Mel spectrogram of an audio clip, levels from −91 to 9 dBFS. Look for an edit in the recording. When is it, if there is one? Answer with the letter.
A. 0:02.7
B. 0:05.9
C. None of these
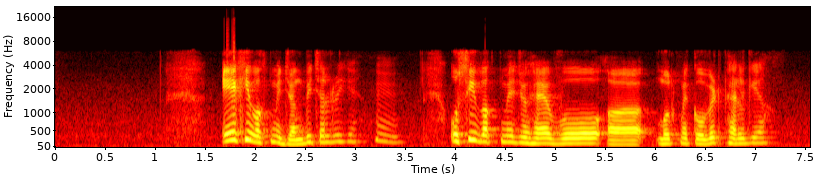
C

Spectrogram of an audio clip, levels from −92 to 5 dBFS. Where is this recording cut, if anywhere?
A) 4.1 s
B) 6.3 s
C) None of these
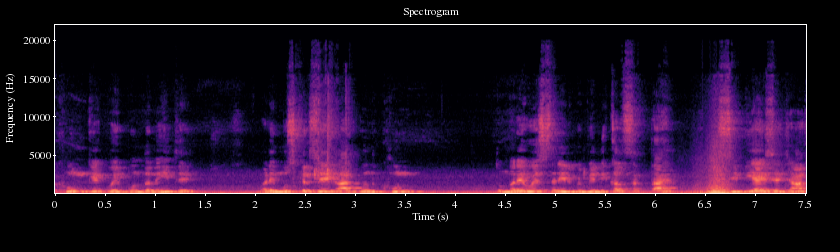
B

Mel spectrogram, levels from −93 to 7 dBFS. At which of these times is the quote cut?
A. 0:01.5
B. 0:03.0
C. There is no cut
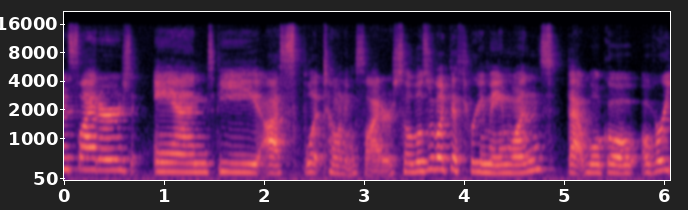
A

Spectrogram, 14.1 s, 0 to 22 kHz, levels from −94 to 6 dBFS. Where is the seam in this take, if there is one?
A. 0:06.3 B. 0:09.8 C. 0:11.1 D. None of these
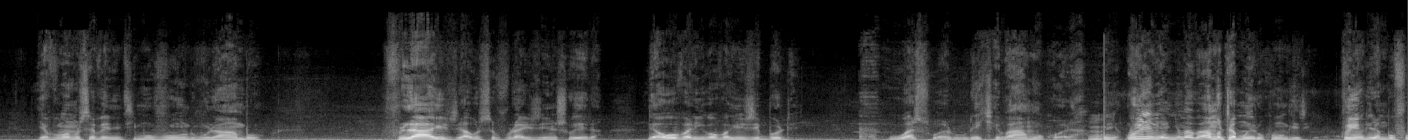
C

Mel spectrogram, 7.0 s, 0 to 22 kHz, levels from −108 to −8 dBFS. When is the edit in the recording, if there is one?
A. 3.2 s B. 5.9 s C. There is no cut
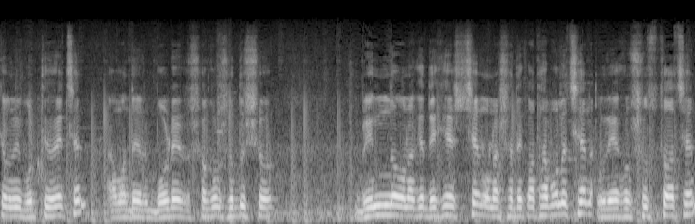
B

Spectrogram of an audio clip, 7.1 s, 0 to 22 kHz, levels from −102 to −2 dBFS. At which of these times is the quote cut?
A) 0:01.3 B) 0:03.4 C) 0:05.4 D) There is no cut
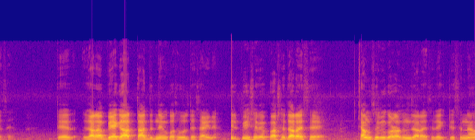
B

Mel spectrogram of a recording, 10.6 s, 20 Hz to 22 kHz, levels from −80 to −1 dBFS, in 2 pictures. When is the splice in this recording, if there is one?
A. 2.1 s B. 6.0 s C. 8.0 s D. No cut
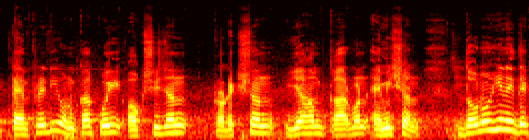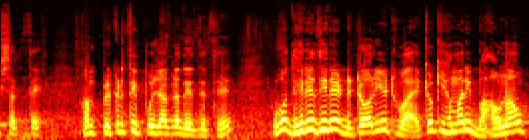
B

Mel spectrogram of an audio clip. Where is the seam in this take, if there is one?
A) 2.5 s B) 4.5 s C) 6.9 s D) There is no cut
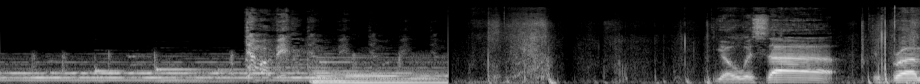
B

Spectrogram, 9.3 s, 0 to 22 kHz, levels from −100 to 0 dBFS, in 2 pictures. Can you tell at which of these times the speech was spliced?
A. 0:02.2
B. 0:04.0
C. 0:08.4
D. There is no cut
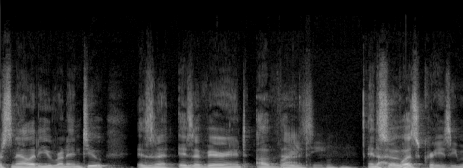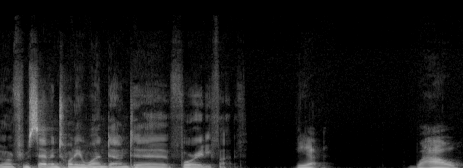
B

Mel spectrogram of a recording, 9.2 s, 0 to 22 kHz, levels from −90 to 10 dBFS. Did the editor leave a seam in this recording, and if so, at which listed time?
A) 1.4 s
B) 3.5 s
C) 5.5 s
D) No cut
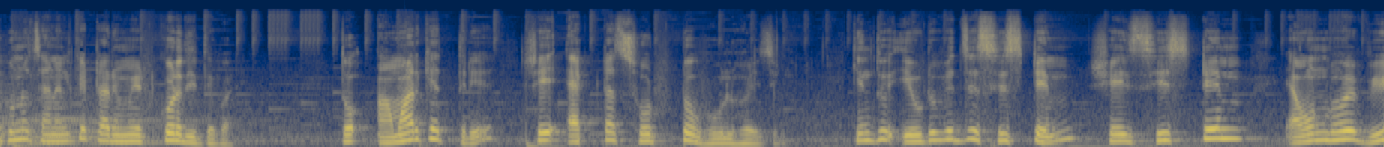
C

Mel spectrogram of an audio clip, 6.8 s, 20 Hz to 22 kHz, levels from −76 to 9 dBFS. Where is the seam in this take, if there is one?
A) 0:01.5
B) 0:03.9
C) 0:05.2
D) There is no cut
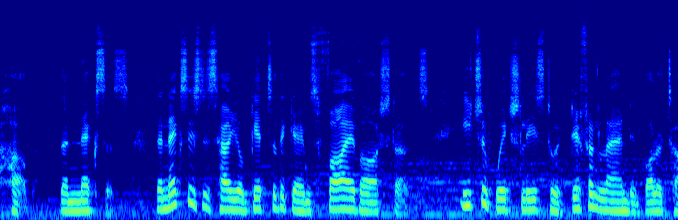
D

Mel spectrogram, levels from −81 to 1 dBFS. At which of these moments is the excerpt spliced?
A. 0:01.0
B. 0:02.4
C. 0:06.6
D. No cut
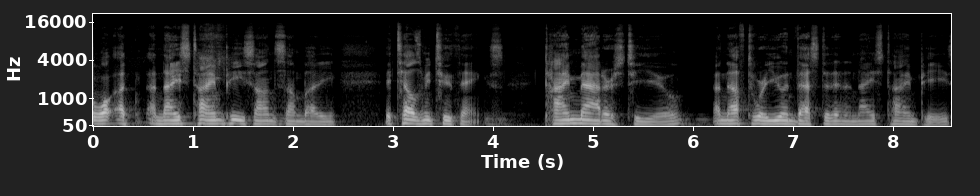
D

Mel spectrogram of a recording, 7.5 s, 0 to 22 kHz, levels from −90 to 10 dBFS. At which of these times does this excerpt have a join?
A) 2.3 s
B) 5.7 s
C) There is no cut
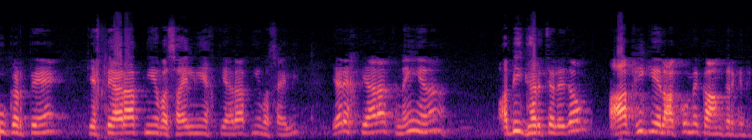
B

